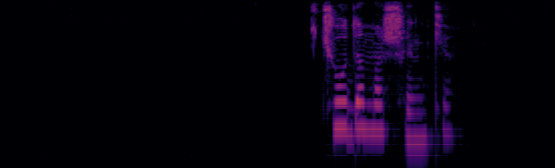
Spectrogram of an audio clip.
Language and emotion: Russian, neutral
